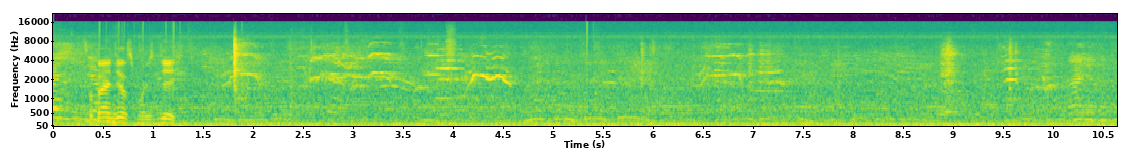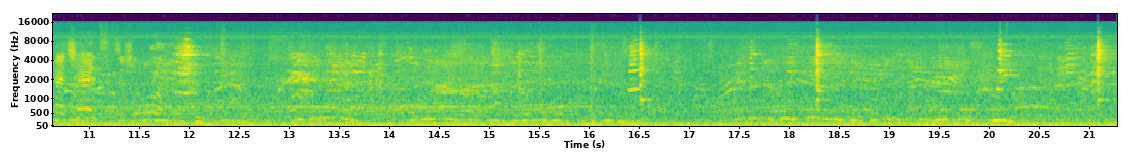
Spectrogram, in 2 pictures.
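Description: A young girl talks nearby.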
